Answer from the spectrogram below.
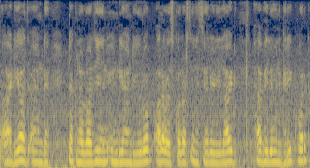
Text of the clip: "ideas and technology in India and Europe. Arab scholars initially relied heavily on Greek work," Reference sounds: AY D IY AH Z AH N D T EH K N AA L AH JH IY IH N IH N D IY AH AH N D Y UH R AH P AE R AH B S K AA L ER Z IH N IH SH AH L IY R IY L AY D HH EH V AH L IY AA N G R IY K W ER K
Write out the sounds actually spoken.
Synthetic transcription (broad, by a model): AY D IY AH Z AH N D T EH K N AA L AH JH IY IH N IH N D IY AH AH N D Y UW R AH P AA R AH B S K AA L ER S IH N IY S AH L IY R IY L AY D HH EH B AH L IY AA N G R IY K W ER K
